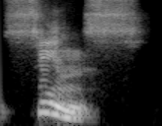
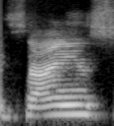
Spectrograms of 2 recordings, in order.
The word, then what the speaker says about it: since: signs the mid okay remember pronunciation since since it's not science okay since if you say science you are almost like science okay then we have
